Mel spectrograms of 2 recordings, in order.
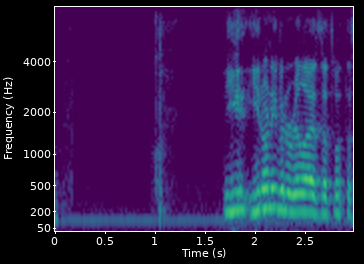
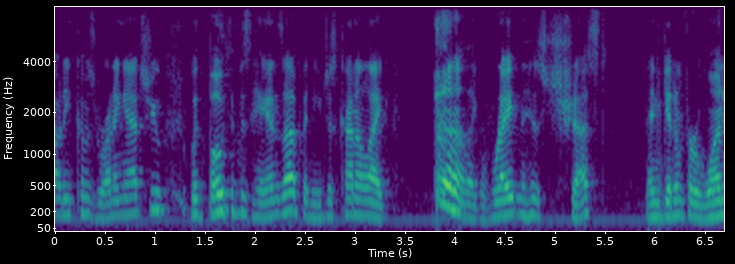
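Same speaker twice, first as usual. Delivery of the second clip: ordinary talk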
